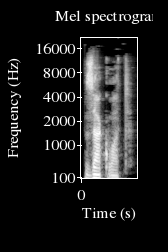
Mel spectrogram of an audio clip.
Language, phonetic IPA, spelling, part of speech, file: Polish, [ˈzakwat], zakład, noun, Pl-zakład.ogg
